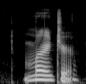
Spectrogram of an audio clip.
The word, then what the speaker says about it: merger: Pronunciation wise, the focus is on mer right on the first syllable. Mer, it sounds like merchant or there are. So, you pronounce clearly the letter R sound here. Merger. J is the same. There's a J letter J sound here like the J in jump or Jerry.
